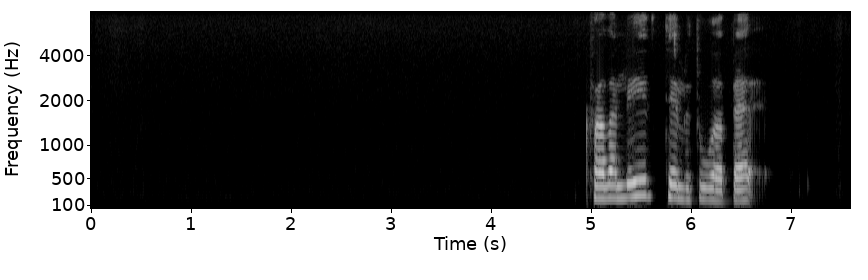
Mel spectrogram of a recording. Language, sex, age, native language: Icelandic, female, 50-59, Icelandic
